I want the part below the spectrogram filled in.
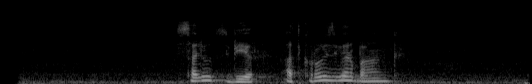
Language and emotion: Russian, neutral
